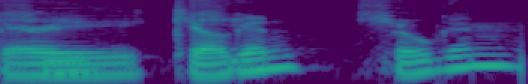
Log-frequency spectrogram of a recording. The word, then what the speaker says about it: Keoghan: Barry Keoghan, maybe? – Yeah.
